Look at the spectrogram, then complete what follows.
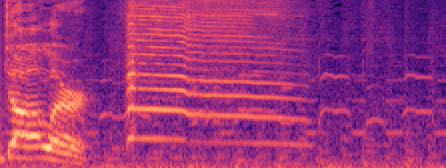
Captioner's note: party noisemaker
